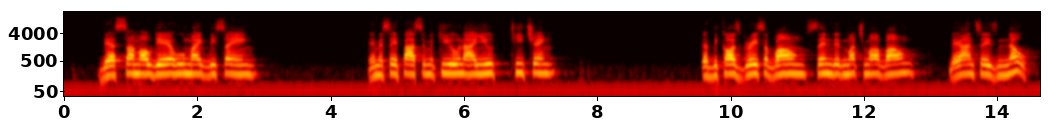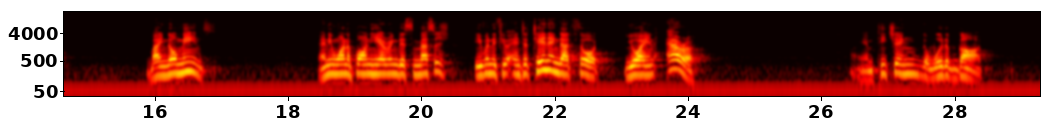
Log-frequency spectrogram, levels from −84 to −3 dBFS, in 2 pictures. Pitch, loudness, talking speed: 185 Hz, -32 LUFS, 115 wpm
